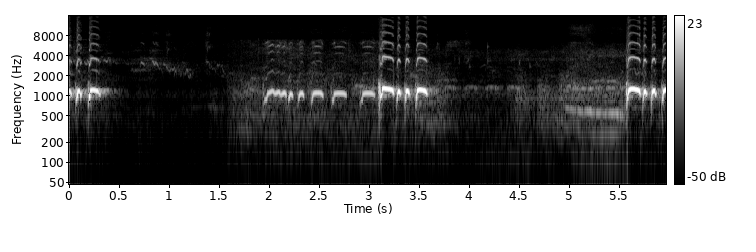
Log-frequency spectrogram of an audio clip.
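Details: Local zebra dove singing to stimulate reluctant doves: a short coo, silence, then a string of curled notes, a fast rolling trill, a faint level hum, and another quick rolling burst at the end.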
